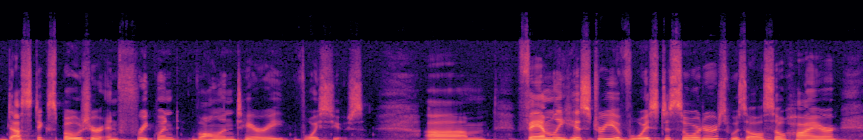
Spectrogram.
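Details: Adult woman speaking; typical speech.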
